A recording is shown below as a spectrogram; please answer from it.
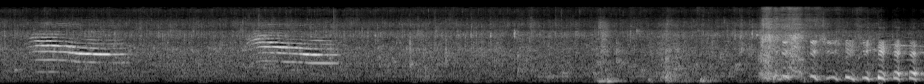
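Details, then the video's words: Male Bengal kitten, 11 months old, vocal after a soaking shower: two drawn-out meows in the first few seconds, then a man's voice talking and rustling handling noises. "Timon loves to talk after a shower"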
